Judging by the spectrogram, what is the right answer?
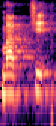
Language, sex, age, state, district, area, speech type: Marathi, female, 60+, Maharashtra, Akola, rural, read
